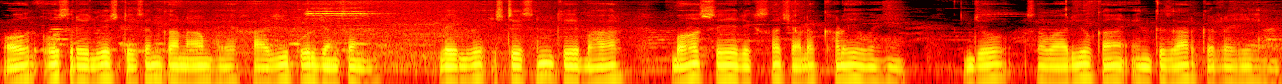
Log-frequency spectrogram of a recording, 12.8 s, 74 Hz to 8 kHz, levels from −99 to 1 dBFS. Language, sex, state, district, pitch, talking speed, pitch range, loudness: Hindi, male, Uttar Pradesh, Etah, 100 Hz, 125 wpm, 100-110 Hz, -24 LUFS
